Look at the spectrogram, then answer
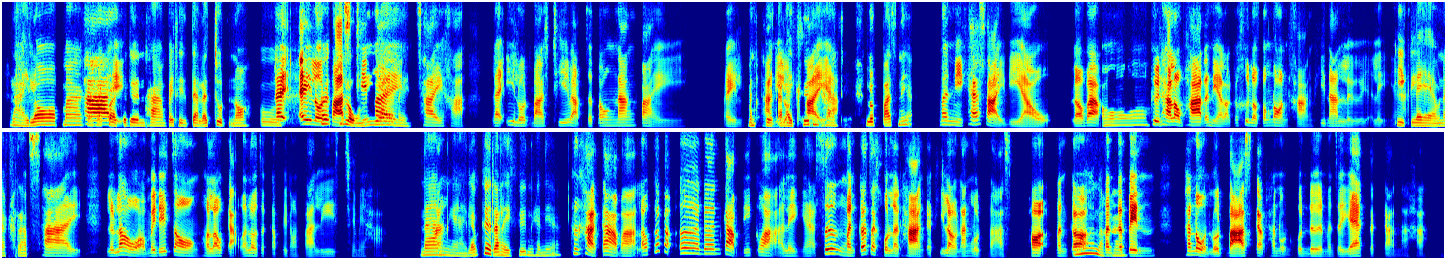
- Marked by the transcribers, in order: tapping
- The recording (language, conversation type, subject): Thai, podcast, ตอนที่หลงทาง คุณรู้สึกกลัวหรือสนุกมากกว่ากัน เพราะอะไร?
